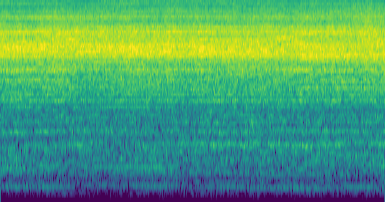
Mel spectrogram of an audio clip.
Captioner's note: saw whirring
